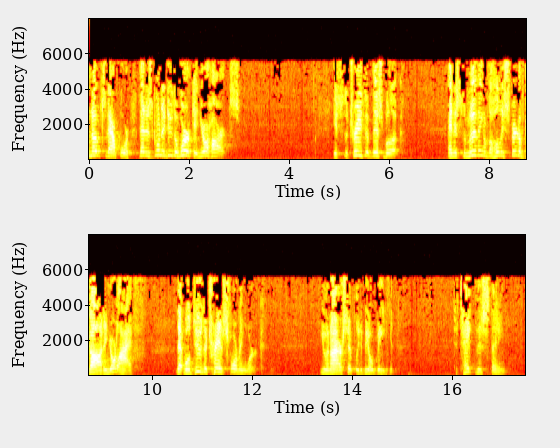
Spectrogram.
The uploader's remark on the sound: Ketha Heights Baptist Church ~ Live Broadcast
